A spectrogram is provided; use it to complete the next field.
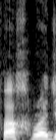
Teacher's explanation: فَأَخْرَجَ، پہ حلقی کا حرف ایک تو ہے، یعنی کہ اس کو ہم حلق کے اوپر والے حصے سے ادا کریں گے، اور دوسرا یہ حرف مصالحہ کا حرف ہے، اس کو پر پڑھیں گے۔ را ہے، را کو بھی ہم پر پڑھیں گے کیونکہ اس کے اوپر زبر ہے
